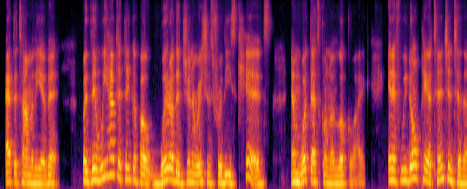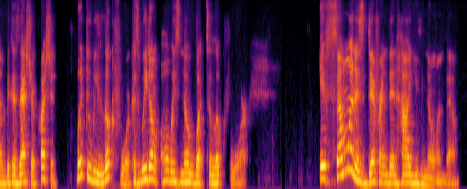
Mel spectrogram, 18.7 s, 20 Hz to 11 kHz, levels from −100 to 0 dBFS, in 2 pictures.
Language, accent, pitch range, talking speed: English, American, 140-190 Hz, 195 wpm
